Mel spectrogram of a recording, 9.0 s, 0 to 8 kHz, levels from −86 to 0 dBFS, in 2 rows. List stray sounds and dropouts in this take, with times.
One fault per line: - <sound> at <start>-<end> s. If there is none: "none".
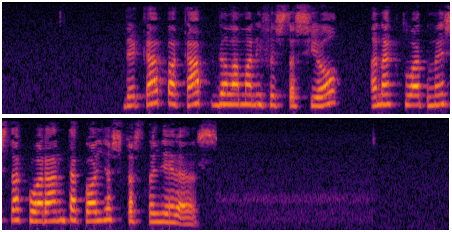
none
